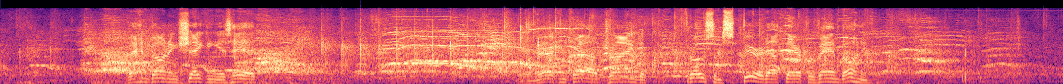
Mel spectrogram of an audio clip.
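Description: A large crowd chants loudly in an echoing hall.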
